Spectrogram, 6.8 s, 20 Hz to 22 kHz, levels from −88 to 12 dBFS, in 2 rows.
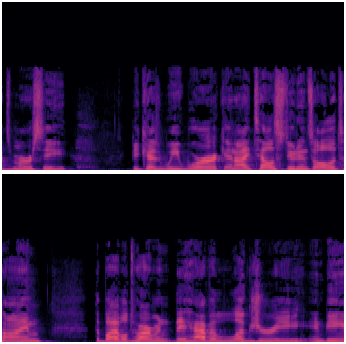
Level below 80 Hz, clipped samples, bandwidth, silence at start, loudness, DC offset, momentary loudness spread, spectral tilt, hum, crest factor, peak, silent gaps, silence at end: -72 dBFS; under 0.1%; 13.5 kHz; 0 s; -33 LUFS; under 0.1%; 9 LU; -4 dB/octave; none; 22 dB; -12 dBFS; none; 0 s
